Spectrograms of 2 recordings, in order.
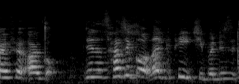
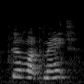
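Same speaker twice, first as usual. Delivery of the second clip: usual speaking voice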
